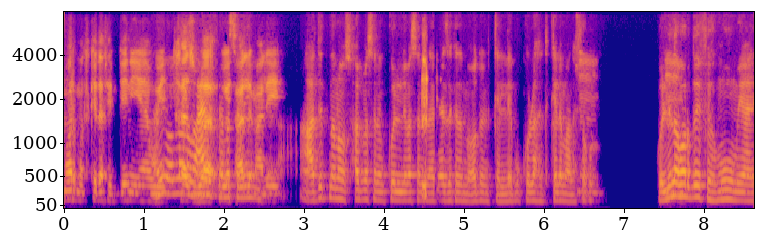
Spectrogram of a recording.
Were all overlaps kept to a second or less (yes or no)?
no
